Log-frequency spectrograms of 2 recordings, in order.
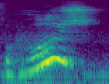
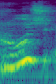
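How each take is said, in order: First: Rouge with the r back in the throat; right rouge. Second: Rouge with an English front r; wrong rouge. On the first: Teacher giving the right rouge. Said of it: "it's rouge". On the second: Teacher showing the wrong rouge. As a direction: say rouge with a tongue-tip r. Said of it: "It's not rouge". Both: Shown as a demonstration.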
